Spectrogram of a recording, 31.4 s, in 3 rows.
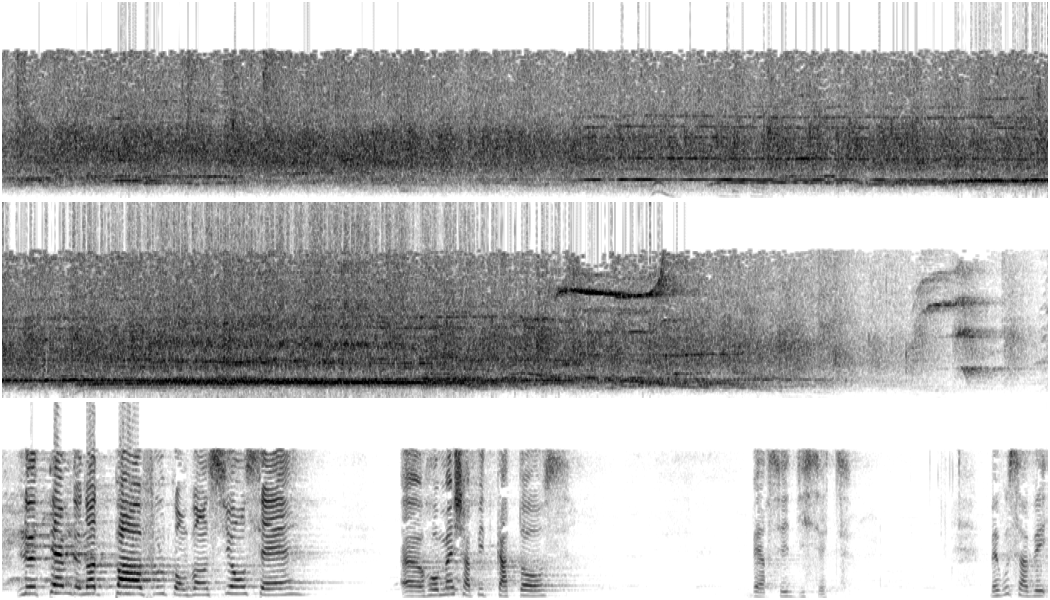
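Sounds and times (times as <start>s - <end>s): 
church convention congregation applauding: 0.0s - 21.8s
whoops and shouts: 5.7s - 18.2s, 19.6s - 21.7s
speech: 21.5s - 24.0s, 24.9s - 26.5s, 28.4s - 29.5s, 30.8s - 31.3s.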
